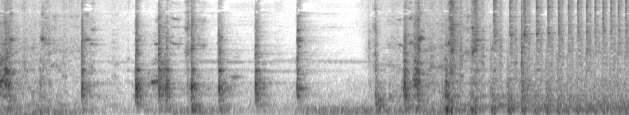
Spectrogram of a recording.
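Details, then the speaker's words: Yardman walk-behind leaf vacuum/mulcher that won't start after storage, tested with starting fluid: slow uneven cranking pops, then the small engine catches and races; starts-then-dies test points to the carburetor or stale gasoline, carburetor suspected. "Now if it starts, runs, and then dies, then there's a problem with the carburetor or even the gasoline."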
